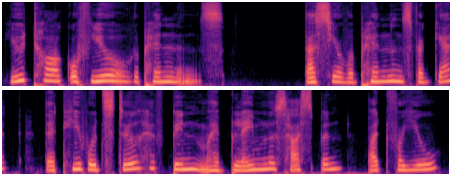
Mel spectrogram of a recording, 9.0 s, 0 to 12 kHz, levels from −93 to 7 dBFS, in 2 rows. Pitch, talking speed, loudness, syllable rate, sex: 200 Hz, 140 wpm, -19 LUFS, 4.2 syllables/s, female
